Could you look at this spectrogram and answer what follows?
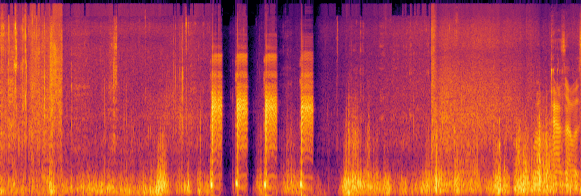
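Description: Mallard ducks quack repeatedly near a canoe blind on the water during a duck hunt, loud bursts over gusting wind noise on the microphone, with someone speaking at moments.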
